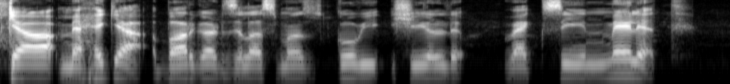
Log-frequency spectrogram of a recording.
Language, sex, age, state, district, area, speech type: Kashmiri, male, 18-30, Jammu and Kashmir, Bandipora, rural, read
